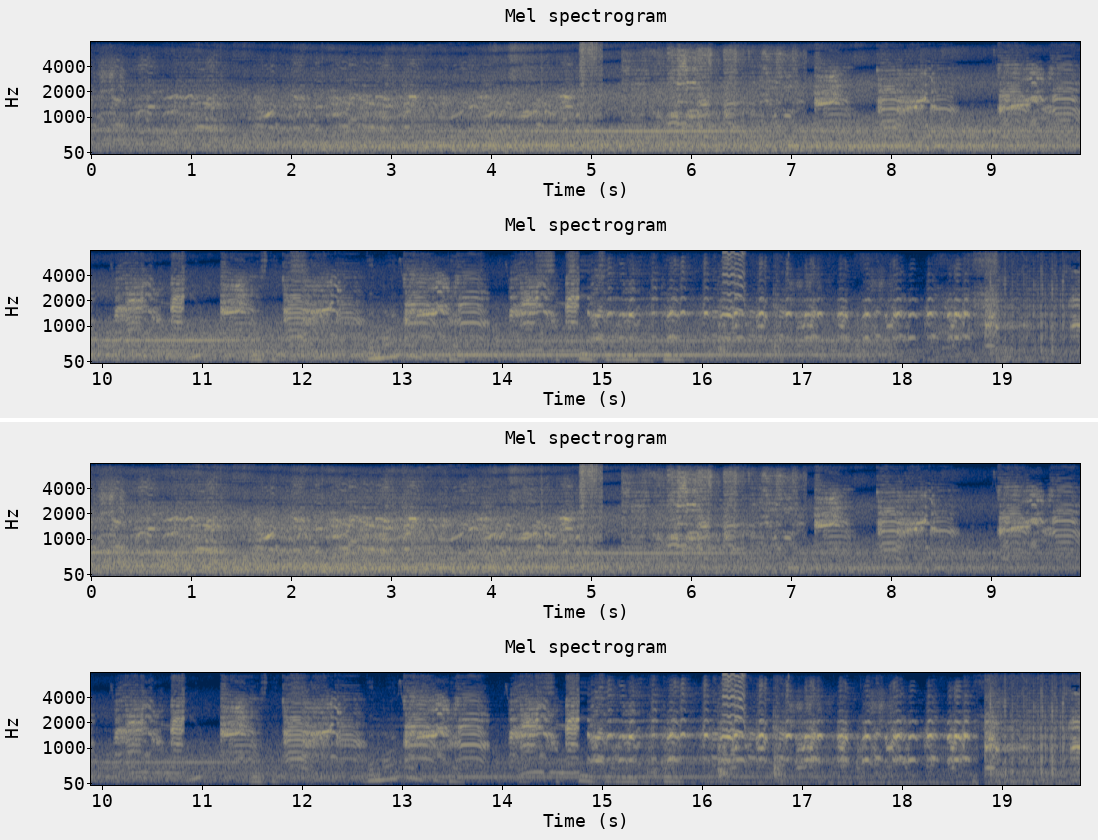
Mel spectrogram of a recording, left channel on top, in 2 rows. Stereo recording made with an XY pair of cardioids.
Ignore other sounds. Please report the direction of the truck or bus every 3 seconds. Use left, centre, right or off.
right, centre, left, left, left, left, left.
